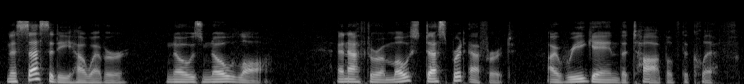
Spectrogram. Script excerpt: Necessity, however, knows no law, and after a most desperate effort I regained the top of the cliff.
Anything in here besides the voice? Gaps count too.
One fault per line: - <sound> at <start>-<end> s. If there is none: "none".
none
